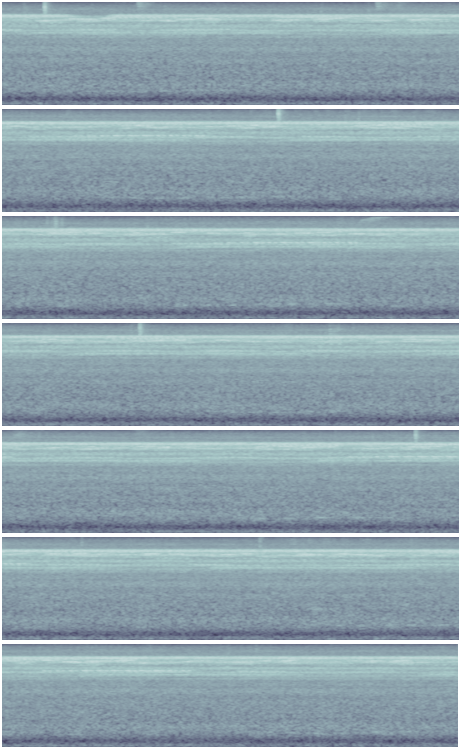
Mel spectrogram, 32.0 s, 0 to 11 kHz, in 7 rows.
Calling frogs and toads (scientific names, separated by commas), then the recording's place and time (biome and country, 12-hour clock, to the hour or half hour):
none
Atlantic Forest, Brazil, ~11pm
